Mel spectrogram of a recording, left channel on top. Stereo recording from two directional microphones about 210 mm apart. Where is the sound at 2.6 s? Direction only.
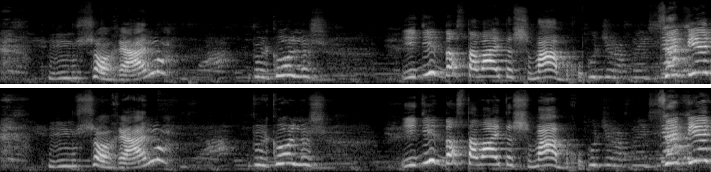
55° right (ahead or behind).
